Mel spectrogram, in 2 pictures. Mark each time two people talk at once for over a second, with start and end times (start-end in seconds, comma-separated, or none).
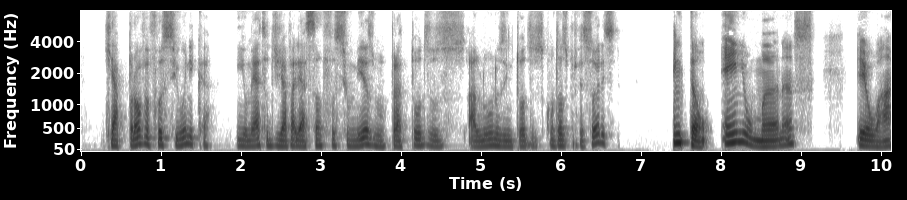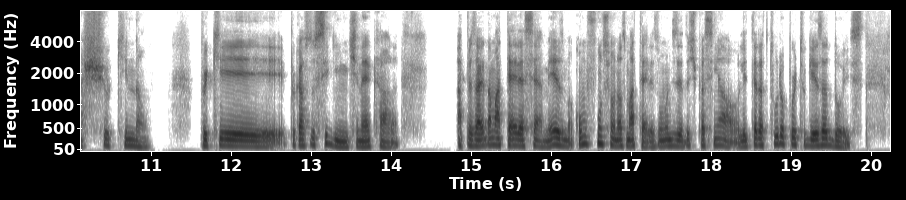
none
